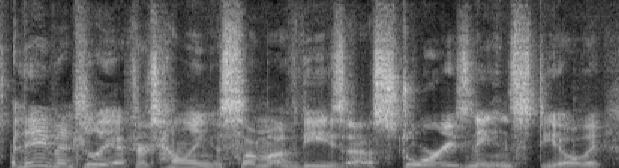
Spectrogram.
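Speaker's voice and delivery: usual speaking voice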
